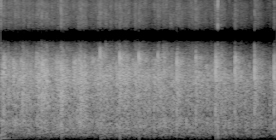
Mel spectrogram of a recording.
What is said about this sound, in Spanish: ¿Cuántos lo creen? Dale un aplauso al Señor si tú lo crees.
